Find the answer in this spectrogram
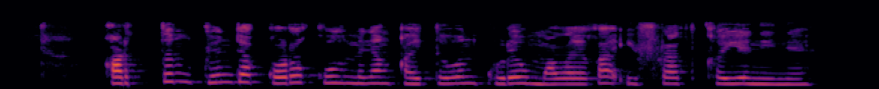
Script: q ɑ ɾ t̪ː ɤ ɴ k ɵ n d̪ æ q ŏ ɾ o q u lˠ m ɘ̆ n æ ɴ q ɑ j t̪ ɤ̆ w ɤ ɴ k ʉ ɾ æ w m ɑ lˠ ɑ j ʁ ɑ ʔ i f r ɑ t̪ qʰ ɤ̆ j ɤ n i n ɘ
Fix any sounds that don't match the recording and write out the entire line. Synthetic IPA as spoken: q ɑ ɾ t̪ː ɤ ɴ k ɵ n d̪ æ q ŏ ɾ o q u lˠ m ɘ̆ n æ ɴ q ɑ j t̪ ɤ̆ w ɤ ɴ k ʉ ɾ æ w m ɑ lˠ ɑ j ʁ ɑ ʔ i f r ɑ t̪ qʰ ɤ̆ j ɤ n i n ɘ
